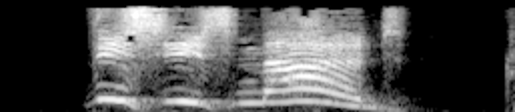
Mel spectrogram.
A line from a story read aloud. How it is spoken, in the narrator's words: cried Caldris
